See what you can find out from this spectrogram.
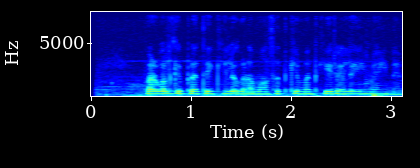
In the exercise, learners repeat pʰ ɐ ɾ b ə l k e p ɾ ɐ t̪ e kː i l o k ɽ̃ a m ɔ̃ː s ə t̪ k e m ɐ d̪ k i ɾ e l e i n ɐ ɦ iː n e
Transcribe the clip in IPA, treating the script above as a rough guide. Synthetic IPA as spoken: p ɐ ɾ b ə l k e p ɾ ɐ t̪ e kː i l o ɡ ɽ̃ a m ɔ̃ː s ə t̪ k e m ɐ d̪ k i ɾ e l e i m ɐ ɦ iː n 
